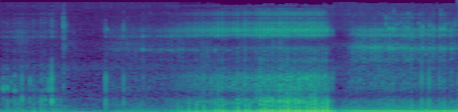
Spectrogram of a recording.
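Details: Domestic cat purring as it falls asleep near an open window in sunlight; steady low rumbling purr with rapid pulsing, growing louder midway, briefly breaking off, then resuming at an even level.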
